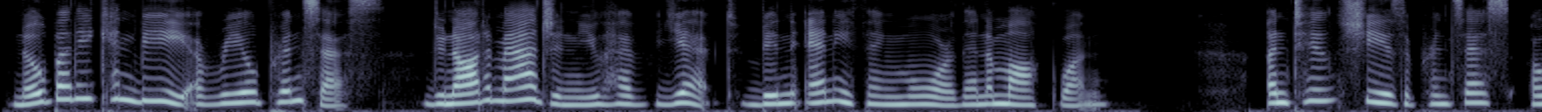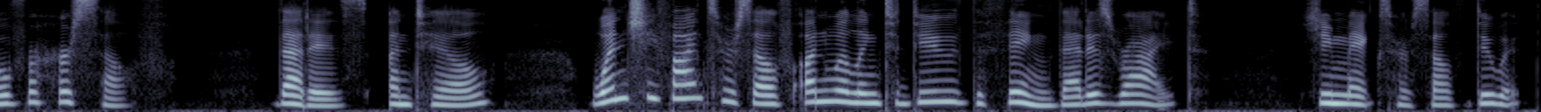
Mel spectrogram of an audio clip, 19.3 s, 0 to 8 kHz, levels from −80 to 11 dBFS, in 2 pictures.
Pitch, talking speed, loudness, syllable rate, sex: 240 Hz, 140 wpm, -19 LUFS, 4.2 syllables/s, female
